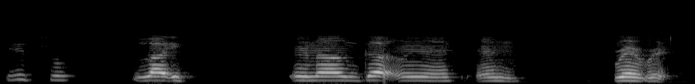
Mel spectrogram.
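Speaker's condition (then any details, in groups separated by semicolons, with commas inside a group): Cerebral palsy; from birth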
